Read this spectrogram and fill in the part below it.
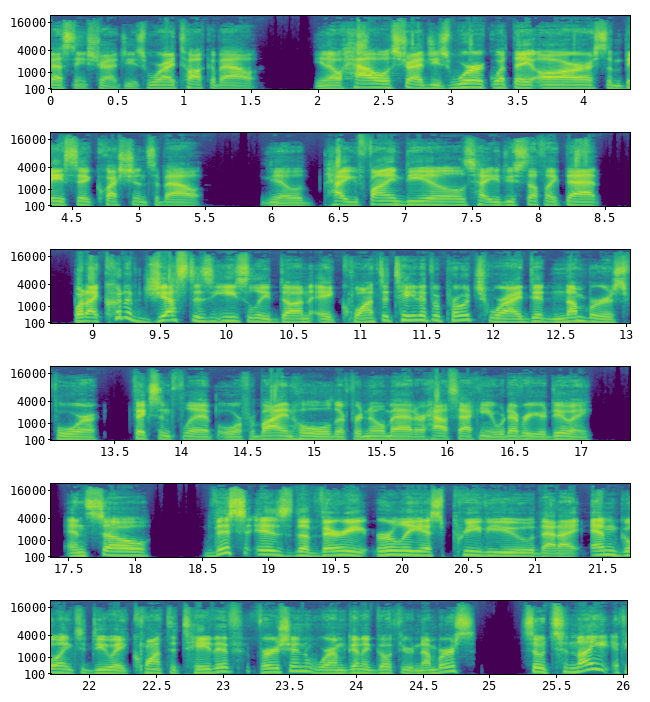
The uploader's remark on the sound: This was a live class recorded. In Wilmington, Delaware.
